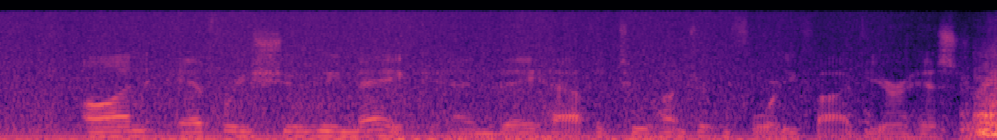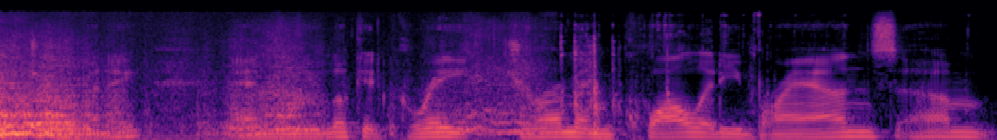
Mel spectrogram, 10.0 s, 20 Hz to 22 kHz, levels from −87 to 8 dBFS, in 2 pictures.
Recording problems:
household noises; very loud; throughout; 2 dB above the speech

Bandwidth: 15 kHz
